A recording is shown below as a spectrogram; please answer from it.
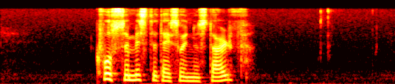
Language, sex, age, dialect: Faroese, female, 36-60, Norðuroyggjar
